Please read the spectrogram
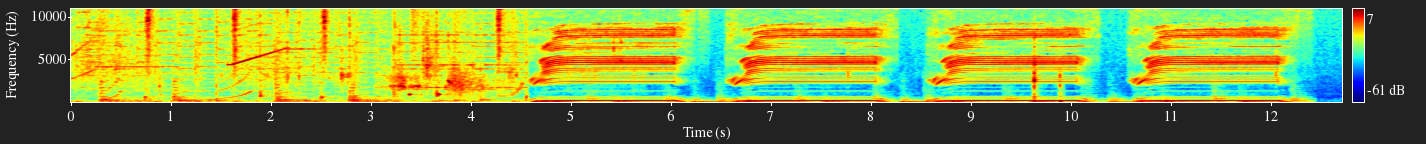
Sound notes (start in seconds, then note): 4.6 vibration of his phone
